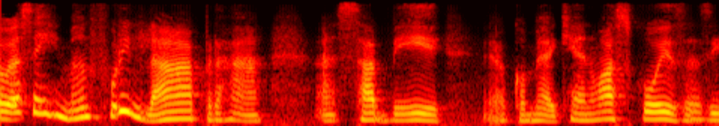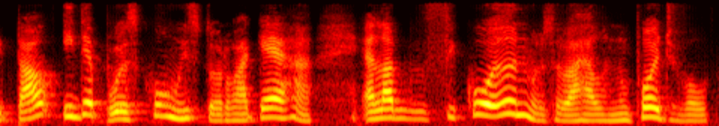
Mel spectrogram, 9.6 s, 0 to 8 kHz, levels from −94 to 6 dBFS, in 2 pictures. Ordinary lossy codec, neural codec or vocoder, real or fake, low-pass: none; codec, 16 kHz, 0.5 kbps, X-Codec, WavLM features, trained on Multilingual LibriSpeech; fake; 7.2 kHz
